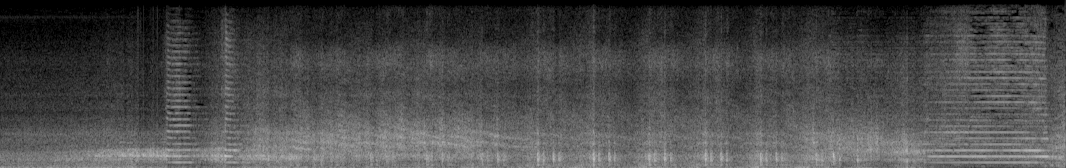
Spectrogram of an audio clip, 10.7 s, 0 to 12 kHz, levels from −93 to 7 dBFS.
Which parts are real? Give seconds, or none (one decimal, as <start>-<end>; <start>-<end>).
0.0-8.3; 9.7-10.7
